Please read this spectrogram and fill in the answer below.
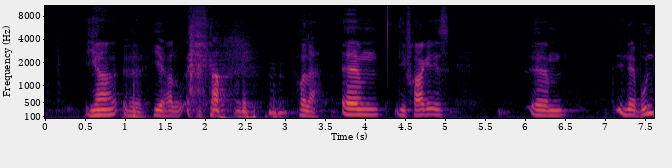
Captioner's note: laughs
